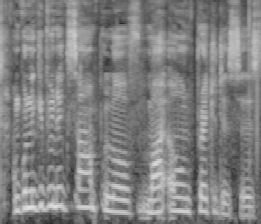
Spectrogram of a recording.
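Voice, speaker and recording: A woman with a non-native accent speaks at a fairly quick pace in a dark, mellow tone with very wide pitch swings. The recording is very clean, with a silent background and a dry, close sound with no echo. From South Africa. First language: not English. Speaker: social work lecturer. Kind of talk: lecture. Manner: halting, many fillers.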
